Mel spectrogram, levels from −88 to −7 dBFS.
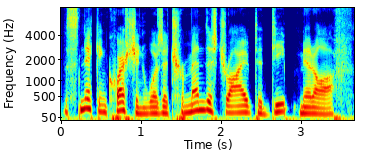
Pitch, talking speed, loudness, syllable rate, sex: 140 Hz, 195 wpm, -17 LUFS, 4.5 syllables/s, male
